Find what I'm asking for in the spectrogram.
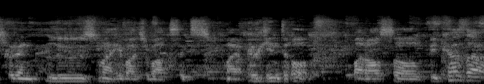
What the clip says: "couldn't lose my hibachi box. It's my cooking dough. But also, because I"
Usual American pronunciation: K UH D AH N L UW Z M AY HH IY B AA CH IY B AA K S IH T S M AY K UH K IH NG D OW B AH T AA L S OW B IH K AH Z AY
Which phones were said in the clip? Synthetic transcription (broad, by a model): K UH D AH N L UW Z M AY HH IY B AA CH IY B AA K S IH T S M AY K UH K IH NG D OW B AH T AA L S OW B IH K AH Z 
